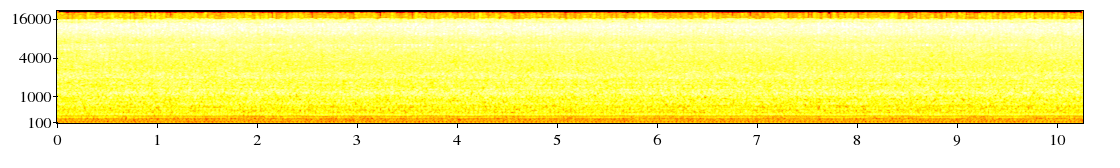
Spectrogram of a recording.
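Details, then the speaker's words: Briggs and Stratton lawn mower (MTD) small single-cylinder, after Seafoam fixed fuel delivery without carb removal: runs steady and even at constant speed, no surging or misses; healthy. "we thought it might have to clean out the carburetor sometimes just by leaking it up a little bit and remember the seafoam pink stuff right out"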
